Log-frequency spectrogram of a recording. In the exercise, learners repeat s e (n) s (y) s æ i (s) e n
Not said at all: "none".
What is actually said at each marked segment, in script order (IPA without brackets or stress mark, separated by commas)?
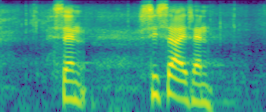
n, i, s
